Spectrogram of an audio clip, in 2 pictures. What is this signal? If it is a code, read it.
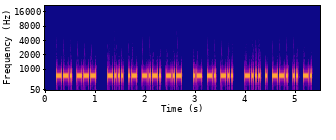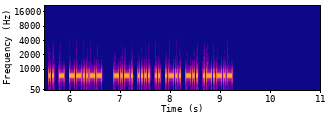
Morse code, heard as a keyed tone, about 36 wpm, 700 Hz. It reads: GO BACK AND BEGIN IT, CHILD.
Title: Sentences from Top 1000 Words - Review Part 1 - 35wpm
